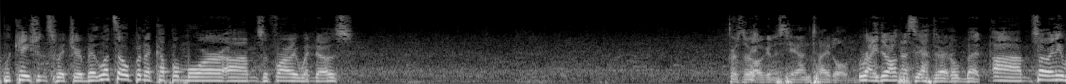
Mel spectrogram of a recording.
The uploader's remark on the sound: Live at Macworld Expo 2007.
